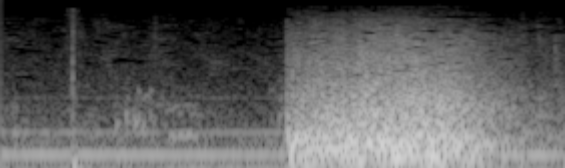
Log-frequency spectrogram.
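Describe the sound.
A bomb hidden in a stove explodes in a sudden loud blast that rumbles on for over a second before fading. A faint click and a steady low hum come before it.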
